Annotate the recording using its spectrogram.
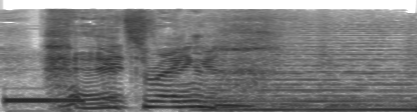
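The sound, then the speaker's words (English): A telephone call rings out over the line, its steady electronic tone sounding fairly loud, with some muffled vocal-like sound mixed in. “It's ringing.”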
